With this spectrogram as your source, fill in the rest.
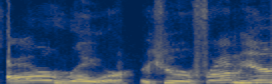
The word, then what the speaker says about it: Aurora: Aurora. And he said, "It's our roar.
